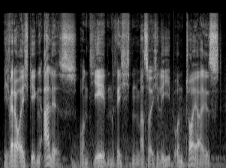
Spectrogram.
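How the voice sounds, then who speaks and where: A man's voice: low voice, lively intonation, unhurried, fairly bright tone, slight background noise. A man voicing a menacing, grandiose undead female necromancer with a hollow tone in a fantasy audiobook. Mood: gloating threat. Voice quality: hollow-sounding.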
